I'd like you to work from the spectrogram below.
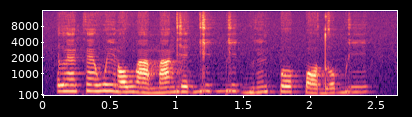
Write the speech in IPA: l ɛ̃˦ k ɛ̃˦ w ĩ˦˨ ɾ ɔ˧ w ã˨ m ã˨˦ ɡ e˧ ɡ i˦ ɡ͡b i˦˨ ɡ͡b ĩ˨˦ k͡p o˧ k͡p ɔ˨ d o˨˦ b i˦

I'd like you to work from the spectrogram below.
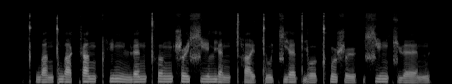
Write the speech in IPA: kʰ w a˧˥ n t̪ w ä˧˥ k a˥˧ n pʰ i˥˩ ŋ n̪ ɥ ɛ˥ n t̪ʰ ɤ˥ ŋ ʂ ɻ̩˥ ɕ i˥ l j ɛ˧˥ n t̪ʰ a˨˩ ɪ̯ t̪ u˥˧ t͡ɕ j ɛ˥˩ t̪ j o˧˥ ʊ̯ kʰ u˥˩ ʂ ɻ̩˩ | ɕ i˥˩ ŋ t͡ɕ ɥ ɛ˨˩˦ n

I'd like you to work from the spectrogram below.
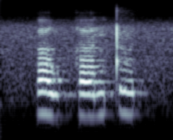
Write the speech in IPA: ɐ˨˩ w k ɐ˨˧ n t̪ ɵ˨ t̚

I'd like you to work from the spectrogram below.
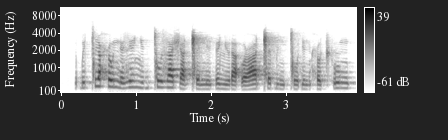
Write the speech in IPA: ɓ ɪ˨ ǀ i˦ ħ u˦ n ɪ˨˦ z i˦ ʎ i˨˦ ɡ ǀ u˦ z a˦ ʃ a˨ ǁ ɪ˨ n i˨ ʔ ɪ˦˨ lʲ u˨ ɾ a˨ ʔ o˨ ʕ a˦ ǁ ɪ˦ ɓ i˨ ŋ ǀ u˨ ɗ i˨ ŋ ħ u˨ t͡ʃʼ u˦ ŋ

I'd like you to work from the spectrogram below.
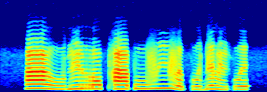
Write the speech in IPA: aː˦ ɣ uː˨ d ĩ˦ r ɔ˦ pʰ aː˦ p uː˦ v iː˦ v ɛ˨ kʷ iː˨ d ɪ˦ l ĩ˨ kʷ e˦

